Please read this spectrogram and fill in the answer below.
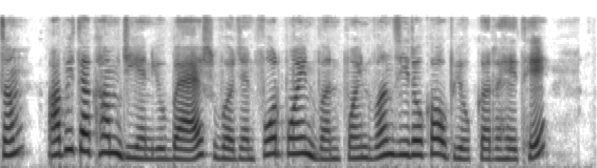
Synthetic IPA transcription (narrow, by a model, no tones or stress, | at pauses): ʈəm | ɐbʱit̪ɐkʰɐmd͡ʑiːenjubɛːʃʋɐɾd͡ʑənfoːɾpɔ̃ːɪ̃ɳʈʋɐnpɔ̃ːɪ̃ɳʈʋɐnziːɾokʰãʊpjoːɡ̚kɐɾɾɐɦet̪ʰeː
